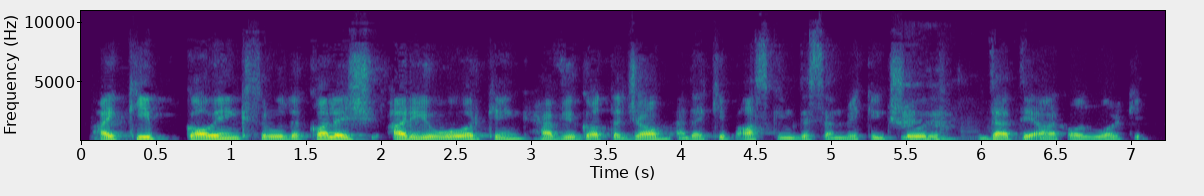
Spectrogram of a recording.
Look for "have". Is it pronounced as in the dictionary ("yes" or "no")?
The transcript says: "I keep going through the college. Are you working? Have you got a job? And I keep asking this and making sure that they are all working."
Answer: yes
